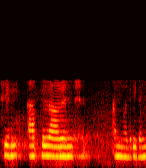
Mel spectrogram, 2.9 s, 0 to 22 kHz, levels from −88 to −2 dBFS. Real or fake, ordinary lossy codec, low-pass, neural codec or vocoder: fake; none; 3.6 kHz; codec, 44.1 kHz, 7.8 kbps, Pupu-Codec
